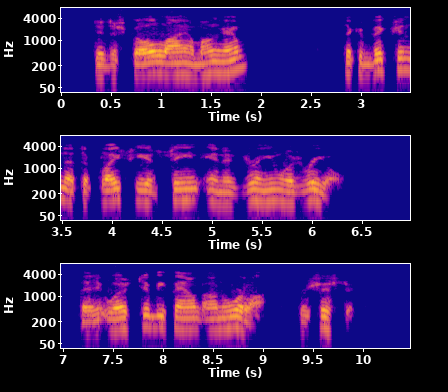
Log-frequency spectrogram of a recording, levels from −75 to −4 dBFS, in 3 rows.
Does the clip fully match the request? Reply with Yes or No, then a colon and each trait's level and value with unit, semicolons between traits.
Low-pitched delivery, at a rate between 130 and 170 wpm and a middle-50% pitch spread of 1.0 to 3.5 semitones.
Yes: low, 125 Hz; average, 160 wpm; average, 2.9 semitones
